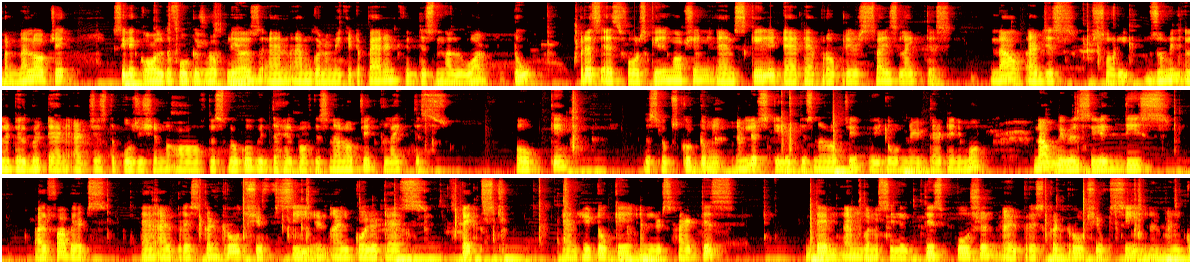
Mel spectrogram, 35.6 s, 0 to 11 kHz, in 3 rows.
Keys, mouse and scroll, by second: 0.1 click, 1.2 scroll down 1, 1.9 shift+click, 2.2 scroll up 1, 3.3 click, 5.7 s, 6.4 click, 11.4-11.7 alt+scroll up 1, 12.1 click, 15.0-16.0 scroll down 1, 16.0-18.7 drag, 22.3 click, 23.4 shift+click, 31.3 click, 32.8 shift+click.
